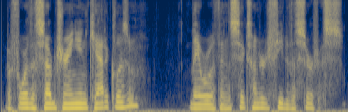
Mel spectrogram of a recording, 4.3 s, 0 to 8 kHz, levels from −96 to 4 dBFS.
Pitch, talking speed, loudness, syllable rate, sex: 125 Hz, 195 wpm, -17 LUFS, 7.0 syllables/s, male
